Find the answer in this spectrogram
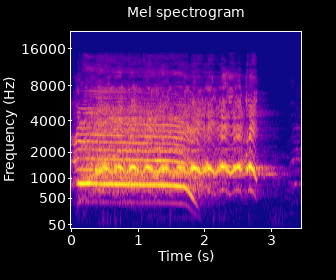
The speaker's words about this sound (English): Now, when we ask y'all to scream, y'all need to scream at a loud pitch. Let's try that. Scream.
